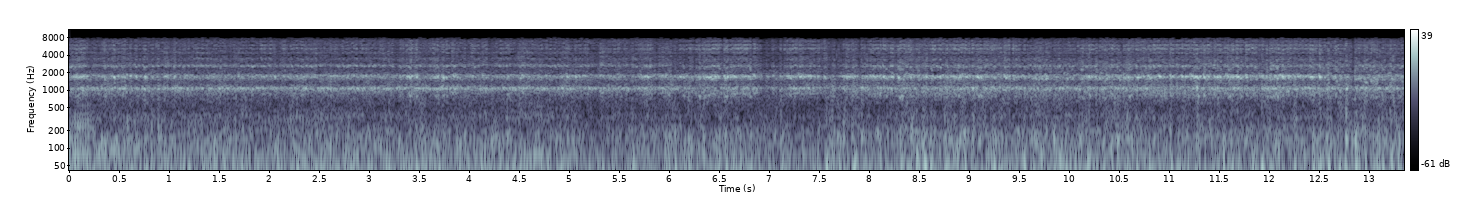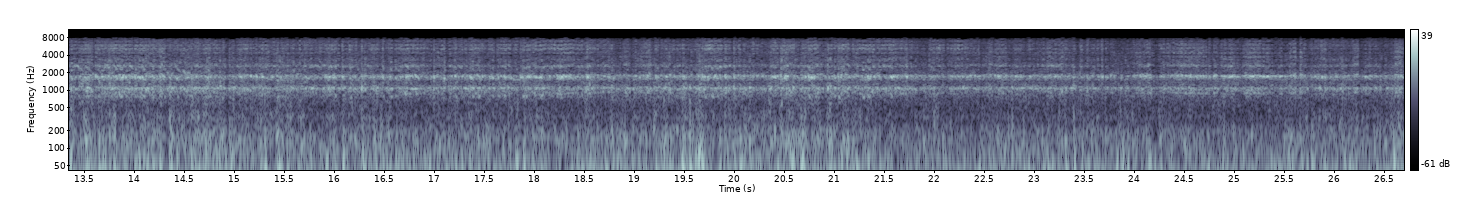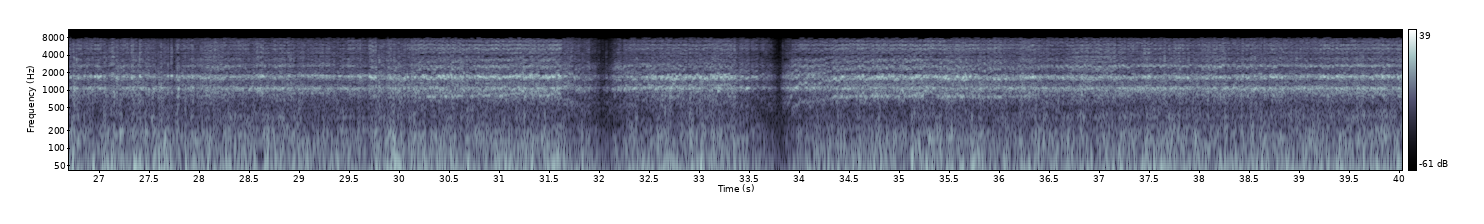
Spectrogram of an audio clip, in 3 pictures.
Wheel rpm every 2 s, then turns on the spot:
230, 230, 230, 230, 230, 230, 230, 230, 220, 230, 230, 240, 230, 230, 230, 170, 130, 180, 220, 230.
none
